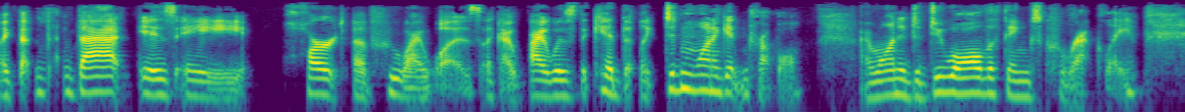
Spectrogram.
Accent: Illinois, United States; So I grew up in Southern Illinois and I grew up in a divided family.

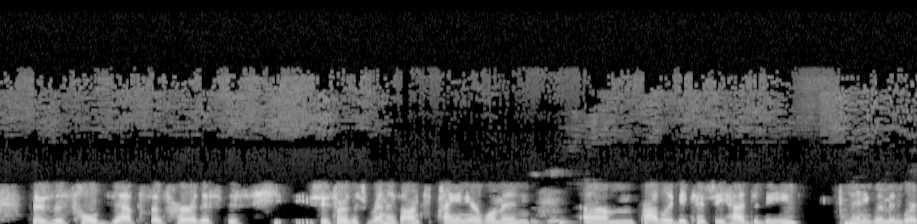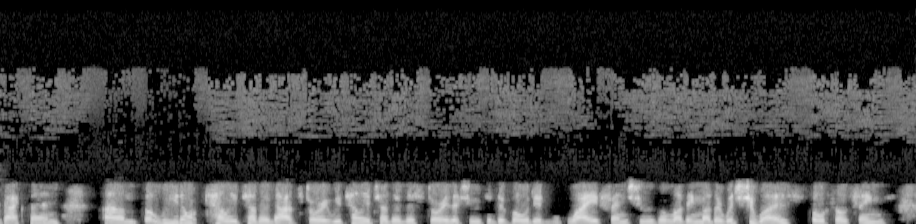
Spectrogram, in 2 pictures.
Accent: Seattle, Washington, United States; I mean, I grew up in Seattle, which is a pretty progressive city even at the time, and it's still pretty liberal.

